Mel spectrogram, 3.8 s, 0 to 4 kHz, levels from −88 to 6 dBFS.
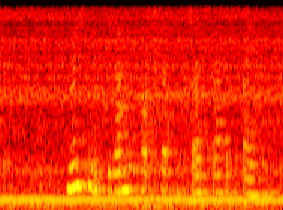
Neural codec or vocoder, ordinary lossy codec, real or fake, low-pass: none; none; real; 3.6 kHz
